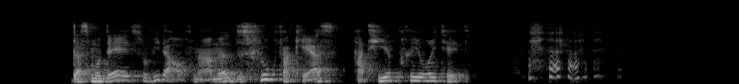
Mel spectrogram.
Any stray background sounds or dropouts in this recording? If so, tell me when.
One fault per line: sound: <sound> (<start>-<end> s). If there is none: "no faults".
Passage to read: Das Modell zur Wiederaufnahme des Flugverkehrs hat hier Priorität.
sound: laugh (5.1-6.2 s)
